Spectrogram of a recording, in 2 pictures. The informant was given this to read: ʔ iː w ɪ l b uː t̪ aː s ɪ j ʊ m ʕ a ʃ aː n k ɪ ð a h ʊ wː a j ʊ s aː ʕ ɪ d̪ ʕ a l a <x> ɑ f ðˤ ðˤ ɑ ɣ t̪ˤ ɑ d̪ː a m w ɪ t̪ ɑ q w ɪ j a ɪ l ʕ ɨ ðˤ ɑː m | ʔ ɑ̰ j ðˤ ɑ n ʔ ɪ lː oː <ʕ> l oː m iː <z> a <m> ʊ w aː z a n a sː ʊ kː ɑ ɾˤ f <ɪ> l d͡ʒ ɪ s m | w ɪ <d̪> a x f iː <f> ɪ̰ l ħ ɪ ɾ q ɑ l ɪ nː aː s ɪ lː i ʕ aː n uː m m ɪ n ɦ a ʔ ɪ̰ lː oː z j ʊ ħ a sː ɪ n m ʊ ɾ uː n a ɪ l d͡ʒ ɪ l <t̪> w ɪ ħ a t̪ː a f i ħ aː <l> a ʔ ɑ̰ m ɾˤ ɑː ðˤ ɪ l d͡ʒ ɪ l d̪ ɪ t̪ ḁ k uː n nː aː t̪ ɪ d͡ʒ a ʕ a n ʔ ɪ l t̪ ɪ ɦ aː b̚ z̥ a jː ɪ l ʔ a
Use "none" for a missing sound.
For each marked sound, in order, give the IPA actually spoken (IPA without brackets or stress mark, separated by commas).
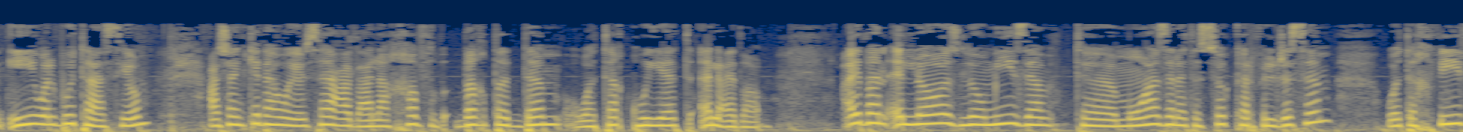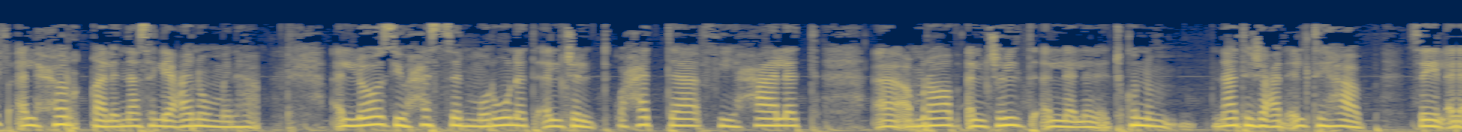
x, z, z, m, i, t̪, f, d̪, l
